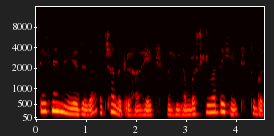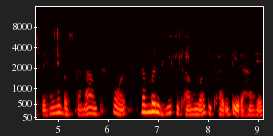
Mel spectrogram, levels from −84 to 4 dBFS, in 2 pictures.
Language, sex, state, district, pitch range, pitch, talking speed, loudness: Hindi, female, Bihar, Kishanganj, 155-230 Hz, 175 Hz, 195 wpm, -37 LUFS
